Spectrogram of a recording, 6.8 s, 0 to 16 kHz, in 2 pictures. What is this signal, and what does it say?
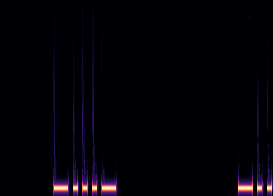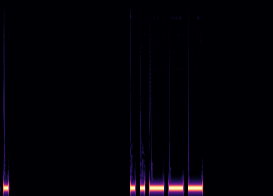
Morse code, heard as a keyed tone, about 20 wpm, spaced as for 5 wpm, 700 Hz. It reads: <BT>B2
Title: 250 Lesson 40e - BK - Three Characters 20wpm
